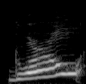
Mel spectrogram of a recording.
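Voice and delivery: "girl" in a mock Oz Cobb accent, high and loud; amused stab at the Oz Cobb accent; Oz Cobb accent attempt. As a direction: overdo the R in "girl" like Oz Cobb's accent. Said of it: "O R words".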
